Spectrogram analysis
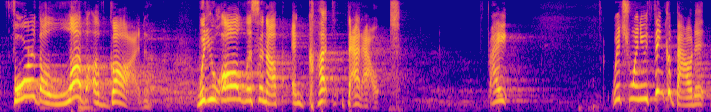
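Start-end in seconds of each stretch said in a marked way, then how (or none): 0.0-6.0 exasperated scolding. Retold or imitated. Preacher voicing John the Baptist scolding the crowd, exasperated. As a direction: scold them like a fed-up prophet. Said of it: "to John going".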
